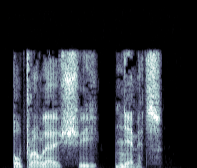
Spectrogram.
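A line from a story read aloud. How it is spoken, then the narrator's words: Calm reply. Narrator (Russian): Пауль Сепп спокойно отвечал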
